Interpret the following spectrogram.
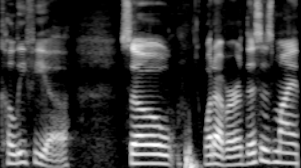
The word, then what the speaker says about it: Califia: It's pronounced Califia. I thought it was Khalifa, but it's Califia.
